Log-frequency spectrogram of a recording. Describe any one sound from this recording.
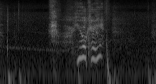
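A young woman asks a quiet question.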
